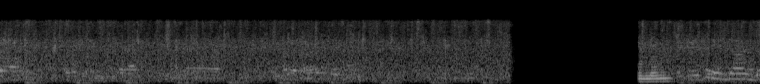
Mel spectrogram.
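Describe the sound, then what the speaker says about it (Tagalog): Steady rain patters on a surface, dense and continuous at moderate distance, breaking off briefly into silence before resuming. "Ulan."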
